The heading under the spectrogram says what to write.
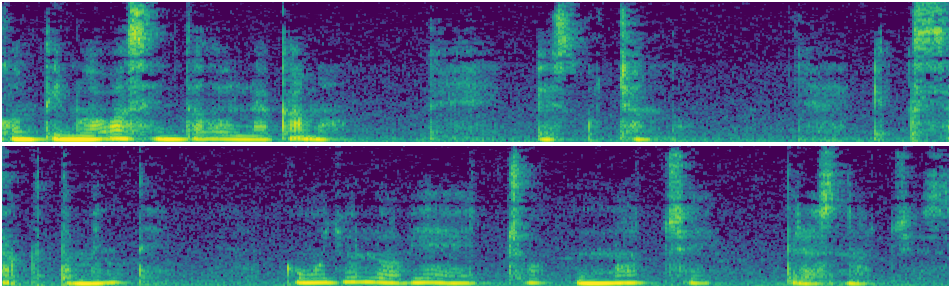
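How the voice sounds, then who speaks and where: A woman speaks very slowly with long, frequent pauses and fairly even intonation. Her tone is dark, mellow, and somewhat breathy. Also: medium pitch for a woman. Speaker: ASMR content creator. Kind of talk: bedtime story reading, ASMR.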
